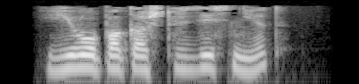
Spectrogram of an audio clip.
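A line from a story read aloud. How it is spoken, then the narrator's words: Calm. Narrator (Russian): Дагни ответила спокойно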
